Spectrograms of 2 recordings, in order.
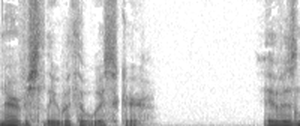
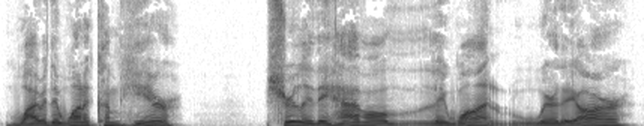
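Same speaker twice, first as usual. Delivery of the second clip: loud, high, puzzled questioning; calling out; 9 semitones higher, 11 dB louder than usual. A narrator's reading. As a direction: call out a doubtful protest. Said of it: "one of the dragons called out".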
